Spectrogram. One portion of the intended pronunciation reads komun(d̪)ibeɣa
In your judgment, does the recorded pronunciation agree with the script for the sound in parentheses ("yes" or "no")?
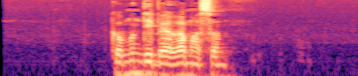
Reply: yes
